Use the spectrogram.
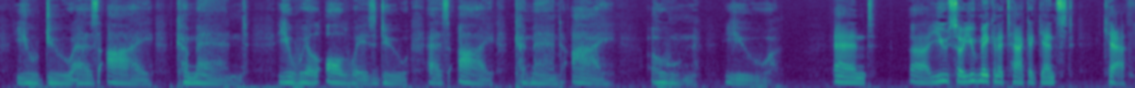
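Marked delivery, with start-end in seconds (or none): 0.2-9.6 low pitch, every word stretched out. Voicing the Shadow Lord's words heard again by a player: Shadow Lord voice. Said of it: "You hear his voice".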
